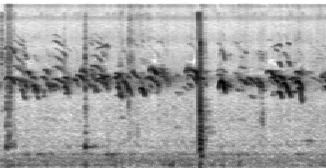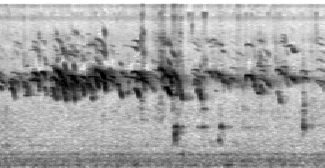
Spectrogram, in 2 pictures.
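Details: A crowd of domestic chicks (Gallus gallus domesticus) peeping nonstop, high thin chirps overlapping in a busy chorus.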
